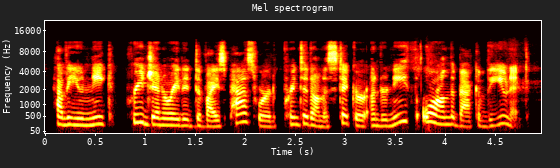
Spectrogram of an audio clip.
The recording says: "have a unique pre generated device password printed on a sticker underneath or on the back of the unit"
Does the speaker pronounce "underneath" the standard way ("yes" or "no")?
yes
